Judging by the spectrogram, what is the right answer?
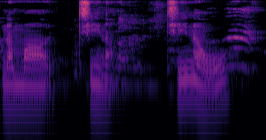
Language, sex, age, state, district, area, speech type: Kannada, male, 18-30, Karnataka, Dakshina Kannada, rural, spontaneous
